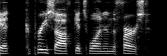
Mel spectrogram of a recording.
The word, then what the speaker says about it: Kaprizov: Kaprizov gets one in the first. Yeah. Yeah, 1-0 Nice. Wild over the Knights. Isn't it pronounced Kiprasov?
